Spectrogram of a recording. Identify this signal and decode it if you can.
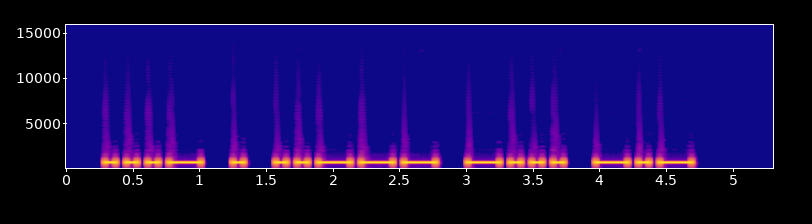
Morse code, heard as a keyed tone, about 15 wpm, 700 Hz. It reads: VE2BK
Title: DXCC-100 Call Signs - 5 Characters - Repeated 3x - 15wpm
